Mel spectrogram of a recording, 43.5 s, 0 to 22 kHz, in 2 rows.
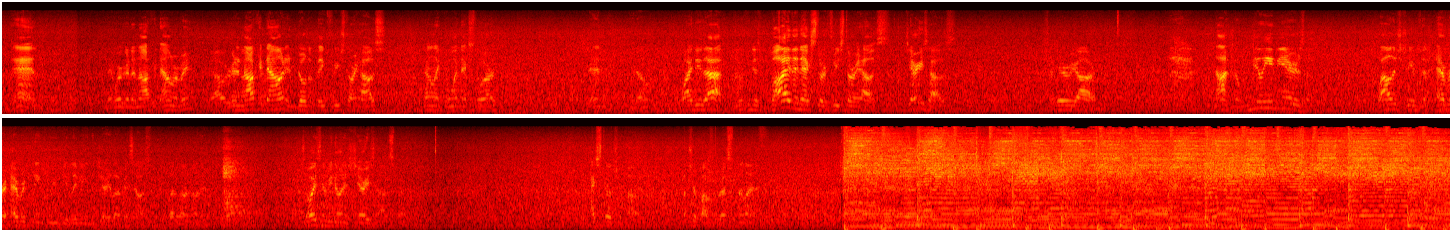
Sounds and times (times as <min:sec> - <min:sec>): Outside, rural or natural: 0:00.0 - 0:43.4
Speech: 0:00.1 - 0:00.6, 0:01.6 - 0:07.5, 0:08.7 - 0:14.4, 0:15.6 - 0:16.5, 0:18.2 - 0:19.7, 0:20.6 - 0:25.5, 0:26.2 - 0:27.9, 0:30.4 - 0:33.2
Music: 0:34.4 - 0:43.4.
